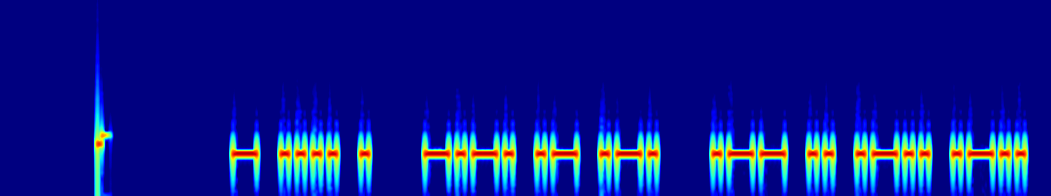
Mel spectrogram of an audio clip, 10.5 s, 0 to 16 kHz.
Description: Morse code, heard as a keyed tone, about 16 wpm, 700 Hz. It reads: THE CAR WILL
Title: Sentences from Top 1000 Words - Review Part 6 - 15wpm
